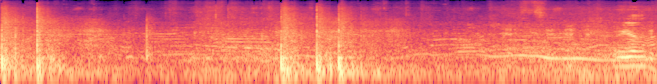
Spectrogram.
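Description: Fireworks burst at a Swiss National Day celebration in Switzerland, with loud, sharp booms and crackles spread across the scene and a rising whistle near the end, as a crowd murmurs and people talk nearby.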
